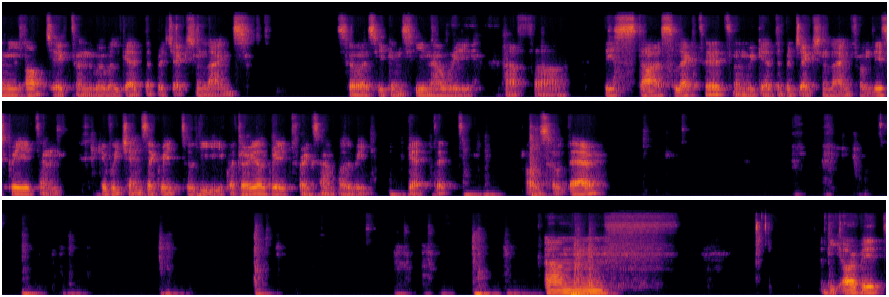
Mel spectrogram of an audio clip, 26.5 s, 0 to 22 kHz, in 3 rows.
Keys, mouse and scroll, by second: 4.3-5.3 drag, 5.6-7.0 drag, 7.3-12.2 drag, 13.3 shift+q, 13.8 shift+e, 14.8 shift+q, 16.0 shift+q, 17.2-18.2 drag, 18.2-19.8 middle drag, 20.2 shift+q, 21.2 shift+e, 22.3 click, 24.0 click, 24.3 Home.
